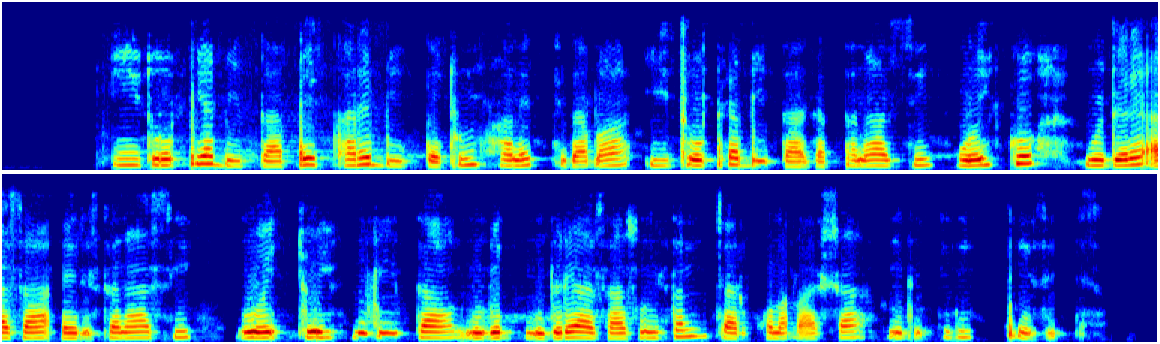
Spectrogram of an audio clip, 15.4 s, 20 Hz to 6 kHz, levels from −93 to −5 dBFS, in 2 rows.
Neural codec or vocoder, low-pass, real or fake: codec, 16 kHz, 4 kbps, FunCodec, trained on LibriTTS, 50 frames a second; 5.4 kHz; fake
